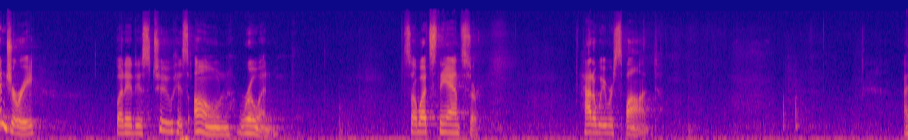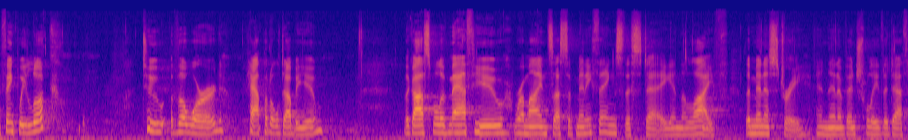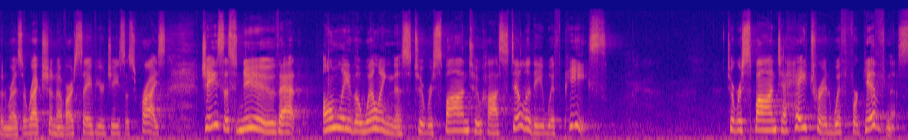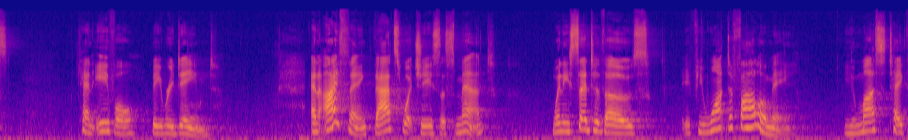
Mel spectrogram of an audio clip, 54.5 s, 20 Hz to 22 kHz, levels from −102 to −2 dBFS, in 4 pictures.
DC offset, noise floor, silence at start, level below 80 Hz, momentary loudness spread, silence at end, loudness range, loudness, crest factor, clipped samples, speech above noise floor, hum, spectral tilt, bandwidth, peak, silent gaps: under 0.1%; -66 dBFS; 0 s; -60 dBFS; 14 LU; 0 s; 8 LU; -38 LUFS; 24 dB; under 0.1%; 28 dB; none; -3 dB/octave; 16.5 kHz; -16 dBFS; none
